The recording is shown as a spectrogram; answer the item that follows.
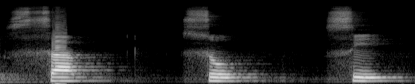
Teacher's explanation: সিন অক্ষর সামনের নিচের দাঁতের আগা থেকে শীষ দিয়ে পড়তে হয়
